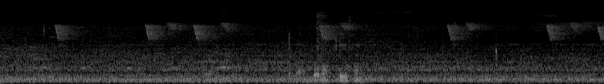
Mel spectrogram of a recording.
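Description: Outdoor ambience with short, high chirps from a bird, mostly in pairs and coming every second or so, over a steady background hiss.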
